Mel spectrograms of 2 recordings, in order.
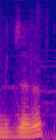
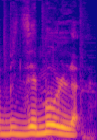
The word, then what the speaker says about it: beat'em up: Un beat'em up, un bon beat'em up. J'aime bien, tu le prononces bien. Beat'em up et pas beat'em all.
